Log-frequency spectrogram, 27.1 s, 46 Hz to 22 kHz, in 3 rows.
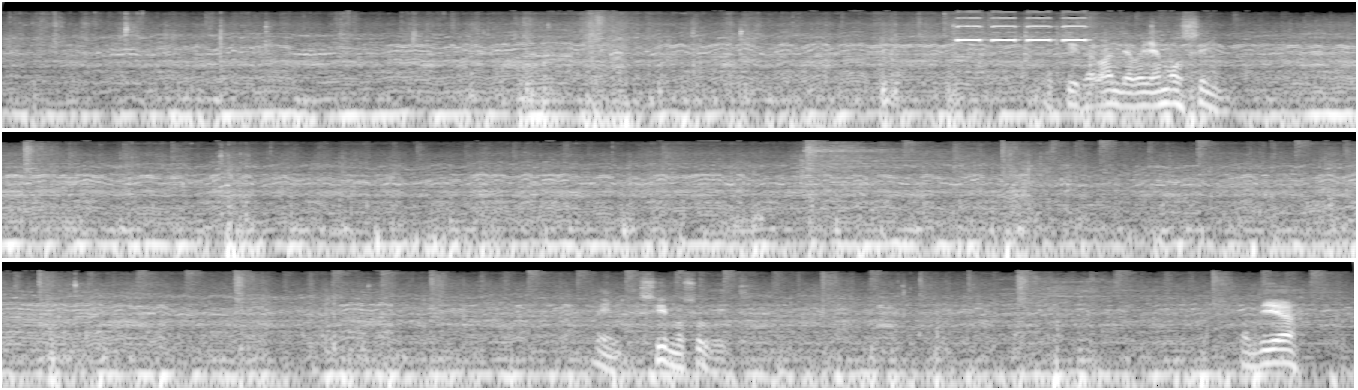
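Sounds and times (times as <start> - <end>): electric bike motor drone: 0.0 - 27.0
tyres and drivetrain ticking: 0.0 - 27.0.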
